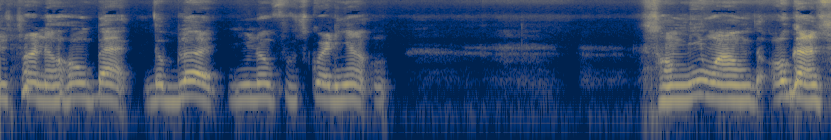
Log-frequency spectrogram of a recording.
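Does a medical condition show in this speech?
Yes: cerebral palsy; cannot walk, uses wheelchair.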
